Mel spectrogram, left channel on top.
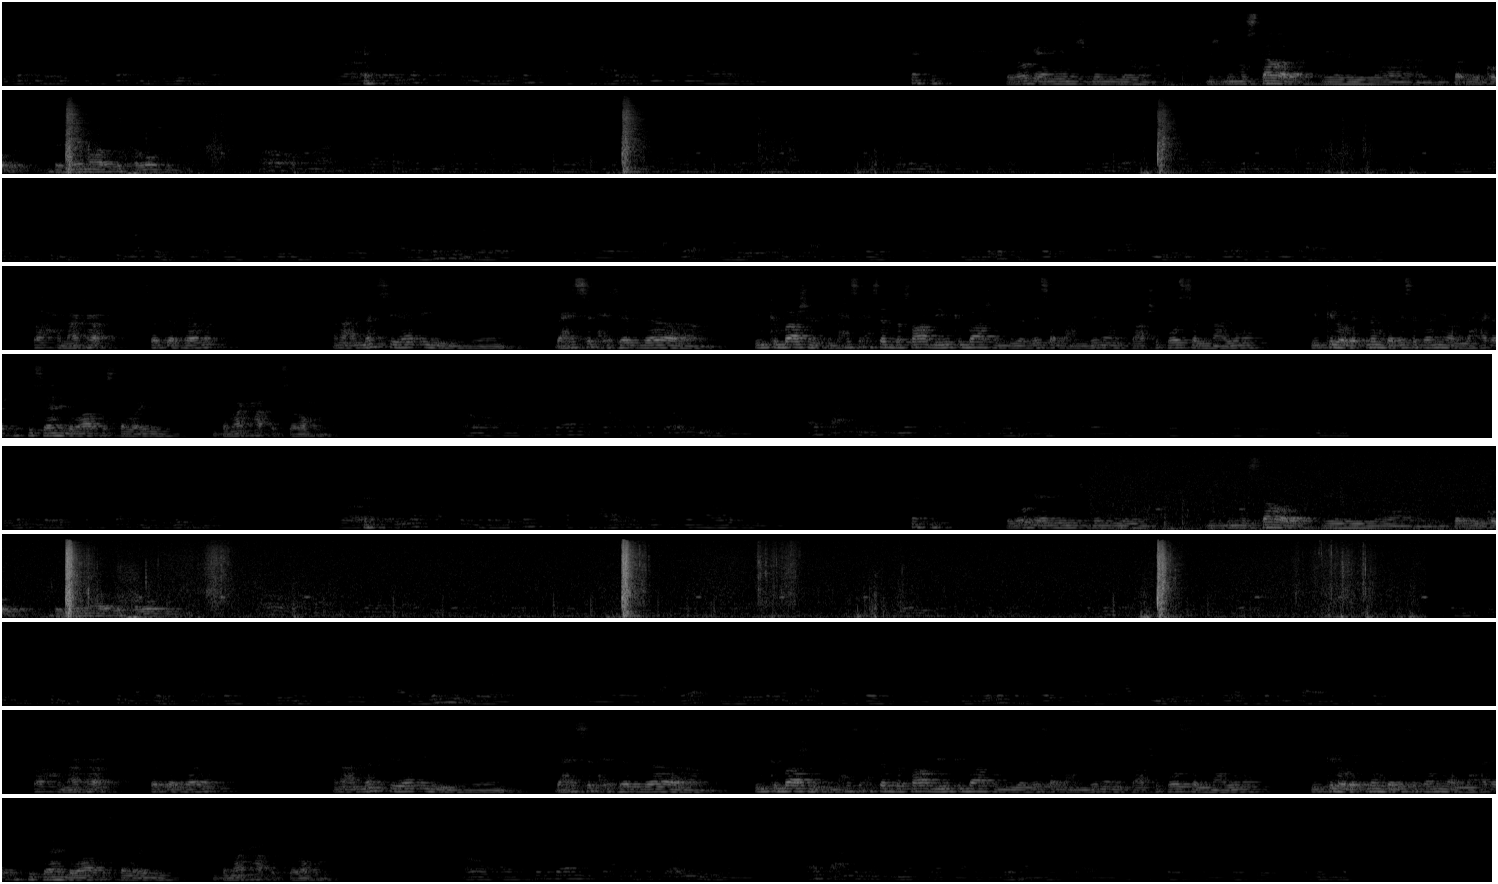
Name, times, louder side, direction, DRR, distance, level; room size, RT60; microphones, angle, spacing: voice 1, 0.0-2.4 3.2-7.9 17.5-22.9 23.4-25.1 25.6-28.8 29.3-35.0 35.5-43.9 64.3-67.3 67.7-73.2, equal, ahead, 3.5 m, -69 dB
voice 2, 9.0-9.4 9.7-11.6 12.0-16.7 45.1-45.9 46.3-47.1 48.1-49.9 50.3-51.9 52.3-57.4 57.9-61.4 61.9-63.0, left 1 dB, 30° left, 1.2 m, -52 dB
sound 1, 10.8-29.2, right 13 dB, 75° right, 0.3 m, -45 dB
8.8 x 8.2 x 5.5 m
head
